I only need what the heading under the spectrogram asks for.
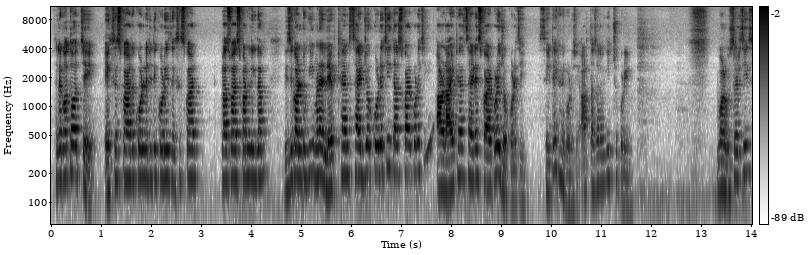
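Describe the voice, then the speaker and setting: A man's voice: high voice, fast talker, a bit bright, roomy sound. A man, teaching a math lesson in a casual classroom style and talking students through each step as he writes. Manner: talks students through steps while writing, asks them checking questions. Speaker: math tutor.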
